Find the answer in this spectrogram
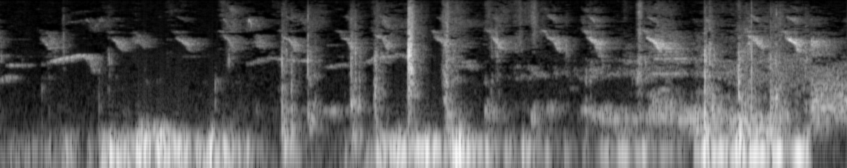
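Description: Birds chirping, many short calls one after another, over a low rumble with a few sharp clicks.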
